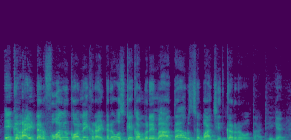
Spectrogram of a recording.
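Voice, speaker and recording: A man's voice: high-pitched, huge pitch swings, very fast, breathy edge. Playful male teacher quizzing himself. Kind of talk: animated exam-prep lecture.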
